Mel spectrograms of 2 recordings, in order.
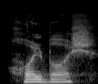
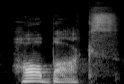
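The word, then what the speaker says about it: Holbox: the northern Yucatan Peninsula hbos the way they say it in what is that Mayan right I think so yeah so Hall boox the way the Americans say it but hbos and you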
